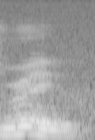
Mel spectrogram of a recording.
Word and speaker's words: Ryu: I think it's rue, as in you rue the day, based on the comments.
